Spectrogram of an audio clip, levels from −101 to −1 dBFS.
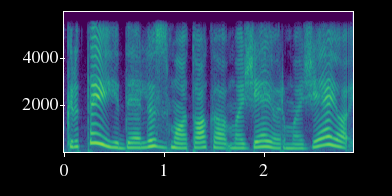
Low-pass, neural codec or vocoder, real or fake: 5.4 kHz; none; real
